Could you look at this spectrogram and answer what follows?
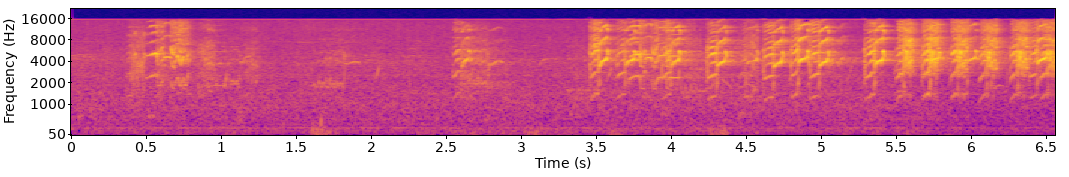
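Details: Musk lorikeet resting on a tree branch and chatting with other birds; scattered shrill notes, then a fast run of sharp, high screeches repeated several times a second, with a low steady hum beneath.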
